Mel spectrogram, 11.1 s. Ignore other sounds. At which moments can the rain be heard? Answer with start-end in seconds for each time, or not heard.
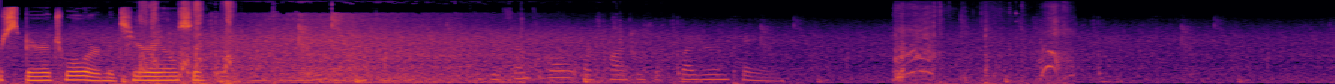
0.0-11.0.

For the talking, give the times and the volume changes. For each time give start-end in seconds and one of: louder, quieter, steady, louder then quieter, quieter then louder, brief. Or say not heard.
0.0-6.5 quieter.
